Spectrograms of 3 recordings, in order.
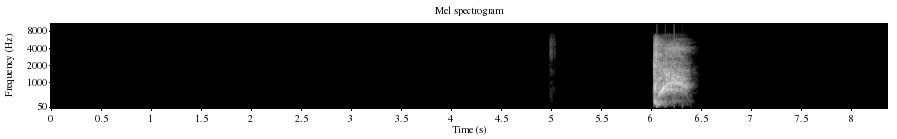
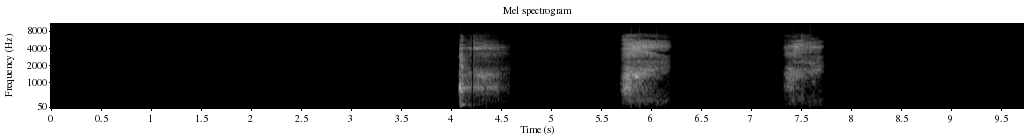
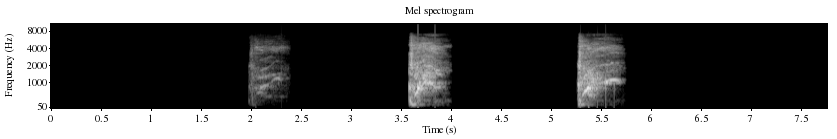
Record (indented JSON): {
  "cough_length": "8.4 s",
  "cough_amplitude": 22714,
  "cough_signal_mean_std_ratio": 0.16,
  "exhalation_length": "9.7 s",
  "exhalation_amplitude": 3649,
  "exhalation_signal_mean_std_ratio": 0.25,
  "three_cough_length": "7.8 s",
  "three_cough_amplitude": 18781,
  "three_cough_signal_mean_std_ratio": 0.25,
  "survey_phase": "beta (2021-08-13 to 2022-03-07)",
  "age": "65+",
  "gender": "Female",
  "wearing_mask": "No",
  "symptom_none": true,
  "smoker_status": "Never smoked",
  "respiratory_condition_asthma": false,
  "respiratory_condition_other": false,
  "recruitment_source": "REACT",
  "submission_delay": "1 day",
  "covid_test_result": "Negative",
  "covid_test_method": "RT-qPCR"
}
